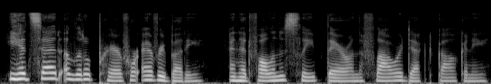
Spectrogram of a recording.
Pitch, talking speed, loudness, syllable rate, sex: 180 Hz, 220 wpm, -19 LUFS, 6.7 syllables/s, female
